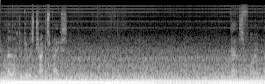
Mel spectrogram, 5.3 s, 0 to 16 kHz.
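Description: Sports car, a Ferrari or Audi R8, rolling out onto a track behind a Lamborghini, heard from inside as a steady low engine rumble with occasional faint clicks and a voice talking over it.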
